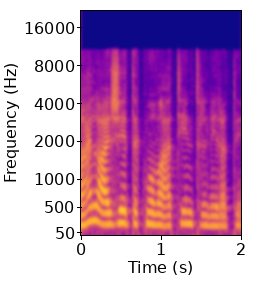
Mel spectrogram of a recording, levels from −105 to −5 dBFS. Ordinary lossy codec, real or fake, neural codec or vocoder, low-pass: MP3, 96 kbps; fake; codec, 16 kHz in and 24 kHz out, 0.6 kbps, FocalCodec, streaming, 4096 codes; 10.8 kHz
